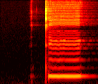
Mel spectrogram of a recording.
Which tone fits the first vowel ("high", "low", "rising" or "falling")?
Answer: high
